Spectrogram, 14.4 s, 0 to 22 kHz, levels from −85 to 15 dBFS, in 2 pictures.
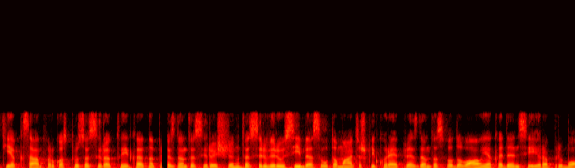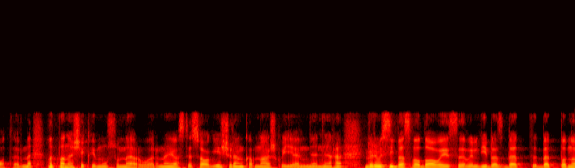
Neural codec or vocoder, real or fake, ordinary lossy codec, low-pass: autoencoder, 48 kHz, 32 numbers a frame, DAC-VAE, trained on Japanese speech; fake; Opus, 64 kbps; 7.2 kHz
